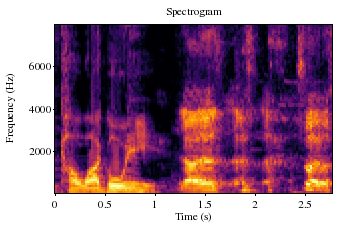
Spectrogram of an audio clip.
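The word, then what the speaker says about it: 川越: I was born in Kawago, Saitama. No, that's pronounced Kau. Oh that my is, god, that's terrible fucking. It's Kawagoe.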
